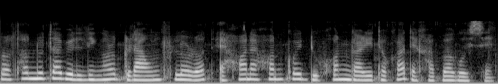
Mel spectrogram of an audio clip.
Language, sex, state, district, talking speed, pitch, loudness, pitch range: Assamese, female, Assam, Kamrup Metropolitan, 155 wpm, 220 Hz, -15 LUFS, 200-235 Hz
